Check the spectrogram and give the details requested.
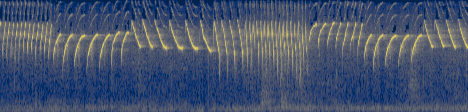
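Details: Continuous canary song for training: fast buzzy trills alternate with loud repeated falling whistles, tours changing every second or two, with no pauses throughout.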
